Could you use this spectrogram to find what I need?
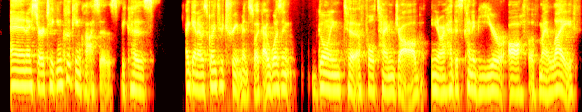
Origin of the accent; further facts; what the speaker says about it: New York City, New York, United States; also born or lived in Los Angeles; I'm from New York City. I went to college in LA. And right after I graduated, I went back home to New York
